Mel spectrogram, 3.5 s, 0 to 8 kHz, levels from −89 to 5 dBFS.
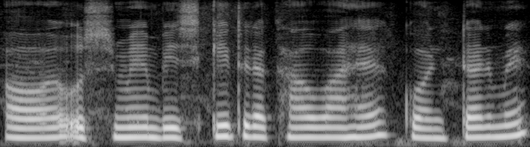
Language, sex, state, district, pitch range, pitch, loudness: Hindi, female, Bihar, Katihar, 200-215 Hz, 205 Hz, -15 LUFS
